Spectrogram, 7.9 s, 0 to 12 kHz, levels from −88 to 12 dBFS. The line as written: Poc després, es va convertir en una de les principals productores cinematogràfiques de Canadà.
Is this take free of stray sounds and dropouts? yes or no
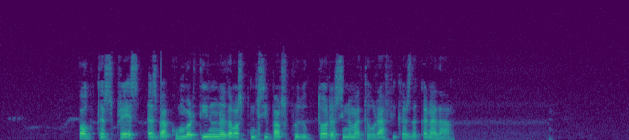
yes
